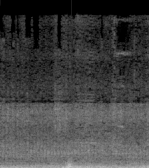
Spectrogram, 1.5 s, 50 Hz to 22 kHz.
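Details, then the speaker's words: Maruti Super Carry running on CNG after gas ECM repair: steady, even engine hum with no stumbling or shaking; earlier misfires (P0300, P0301, P0303, P0304), hesitation and vibration are gone, engine runs normally. "नहीं ऐसी कोई समस्या नहीं है आराम से चल रही है गाड़ी बिल्कुल कंफर्टेबल है वाइब्रेशन वगैरह सब खत्म है गाड़ी में बढ़िया रिस्पांस है"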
